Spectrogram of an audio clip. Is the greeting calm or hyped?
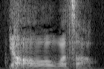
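hyped. It is said in an excited, hyped way.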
